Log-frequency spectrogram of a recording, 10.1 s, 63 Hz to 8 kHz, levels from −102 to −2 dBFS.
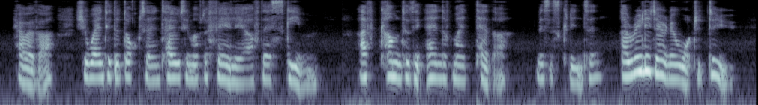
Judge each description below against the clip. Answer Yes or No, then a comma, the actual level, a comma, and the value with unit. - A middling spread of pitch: No, narrow, 2.3 semitones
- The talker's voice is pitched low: No, high, 215 Hz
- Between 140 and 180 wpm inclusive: No, average, 190 wpm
